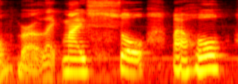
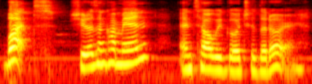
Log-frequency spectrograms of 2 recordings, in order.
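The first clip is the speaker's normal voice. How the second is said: ordinary delivery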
